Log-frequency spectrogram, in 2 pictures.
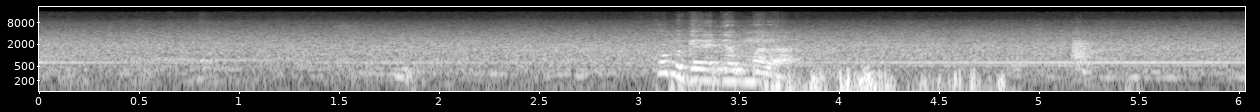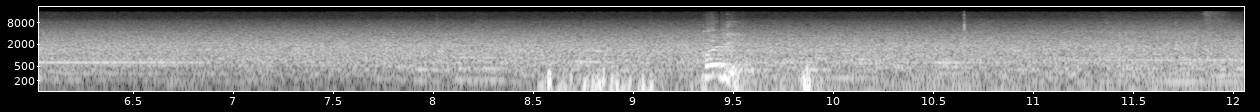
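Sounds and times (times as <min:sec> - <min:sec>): thin held tone: 0:00.0 - 0:09.2
steady hiss: 0:00.0 - 0:12.0.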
